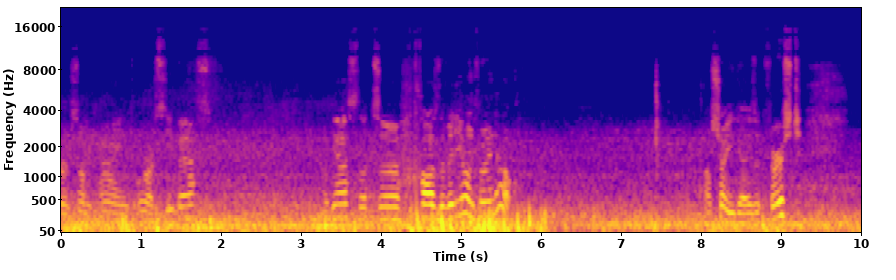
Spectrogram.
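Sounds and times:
distant highway traffic rumble: 0.0s - 10.0s.

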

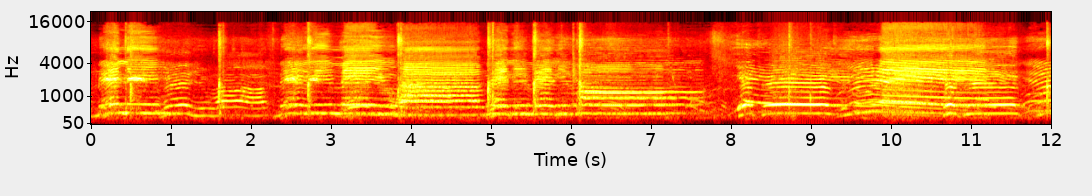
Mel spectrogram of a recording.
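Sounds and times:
group singing long notes: 0.0s - 12.0s.

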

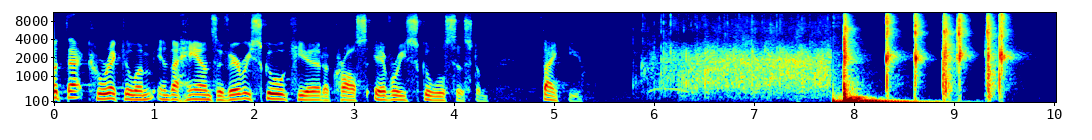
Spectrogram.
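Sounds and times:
audience applauding: 5.8s - 9.6s
deep bass hit: 7.8s - 8.6s
sharp percussion strikes: 7.8s - 9.5s.

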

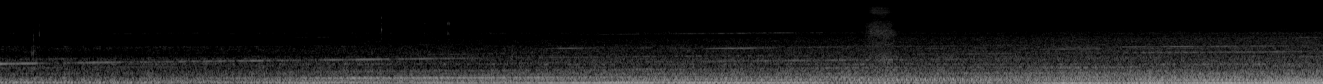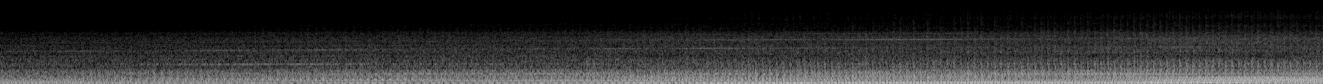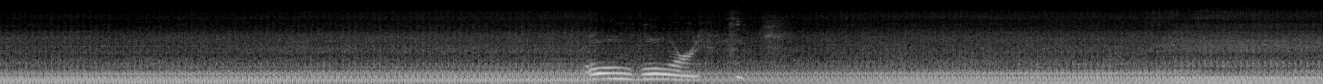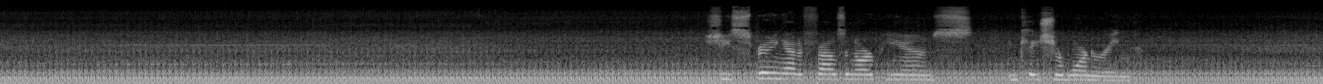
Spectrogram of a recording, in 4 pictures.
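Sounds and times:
washing machine spinning: 0.0s - 52.9s.

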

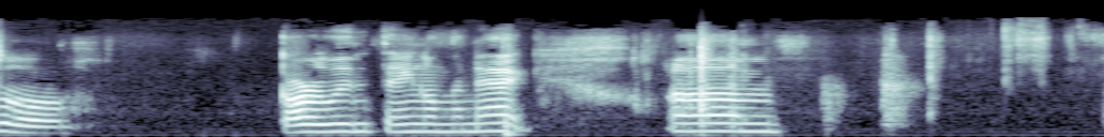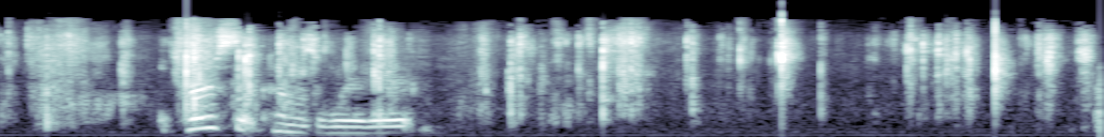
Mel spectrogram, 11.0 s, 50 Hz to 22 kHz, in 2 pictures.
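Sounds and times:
packaging rustling and clicking: 4.4s - 11.0s.

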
